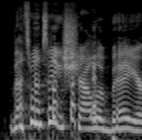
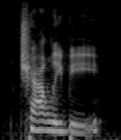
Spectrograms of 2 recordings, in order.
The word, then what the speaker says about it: chalybeate: You said C-H-A-L-Y-B-E-A-T-E? – B-E-A-T-E, yeah. – Oh, what does that B say? – Chalibet. – Chalibet. That's the American pronunciation? No. – No, it's French. Give me the French. – Chalibet. – That's British.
